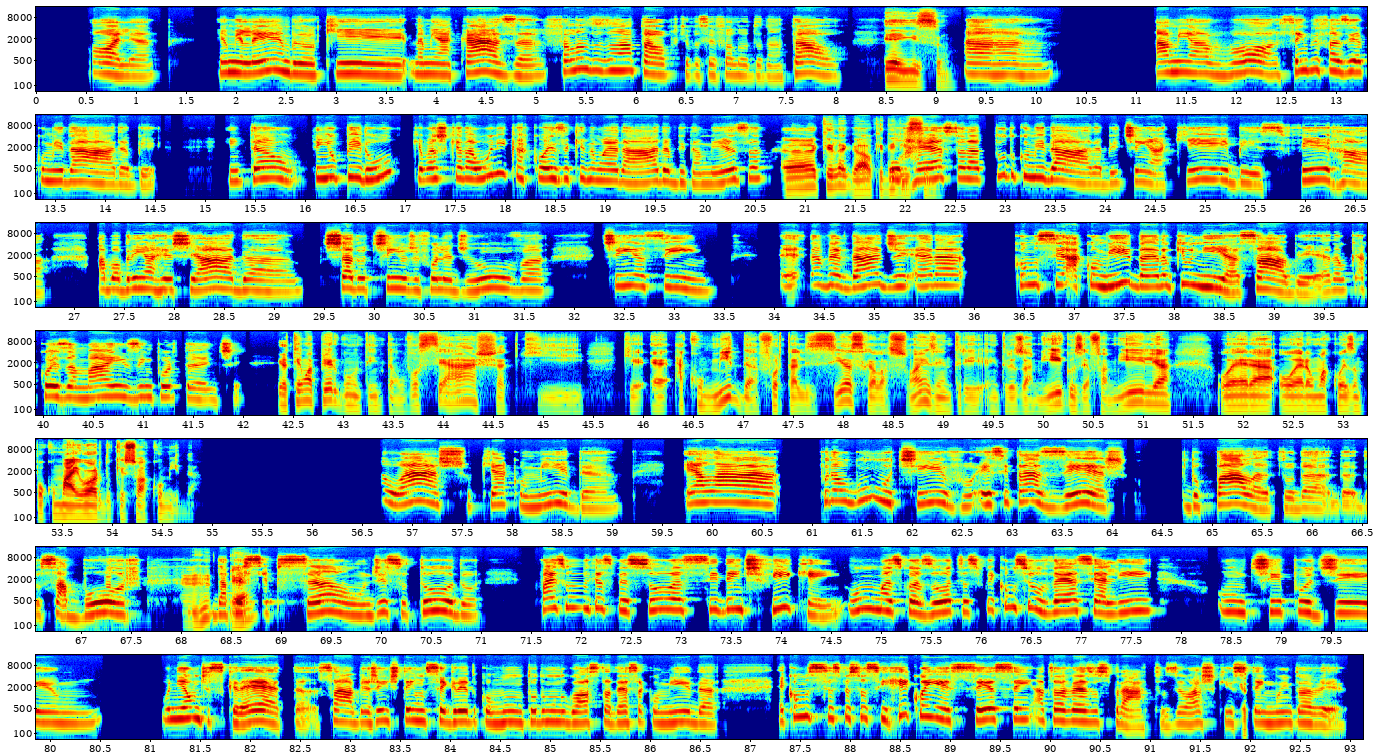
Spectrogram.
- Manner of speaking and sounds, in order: other background noise; tapping; "palato" said as "pálato"
- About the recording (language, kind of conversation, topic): Portuguese, unstructured, Você já percebeu como a comida une as pessoas em festas e encontros?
